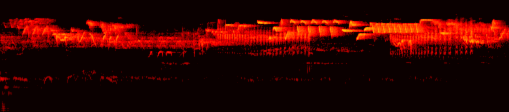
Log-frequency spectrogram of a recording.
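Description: Faint birdsong: several birds chirping high, with quick runs of repeated notes growing busier about halfway through.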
